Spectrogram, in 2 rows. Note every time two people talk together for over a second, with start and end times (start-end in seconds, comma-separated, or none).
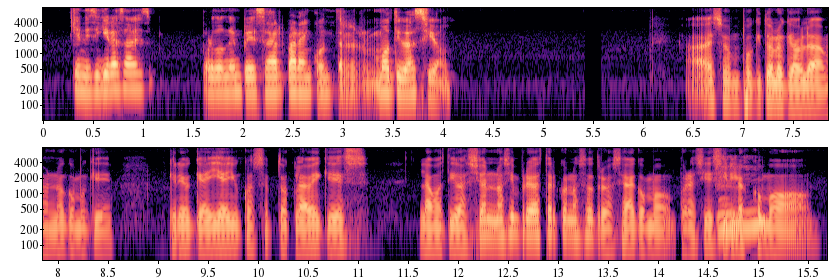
none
